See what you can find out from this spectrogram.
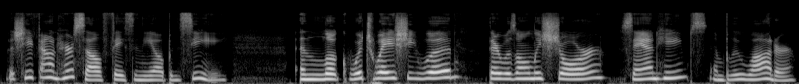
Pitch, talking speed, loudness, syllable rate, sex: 250 Hz, 175 wpm, -17 LUFS, 4.5 syllables/s, female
